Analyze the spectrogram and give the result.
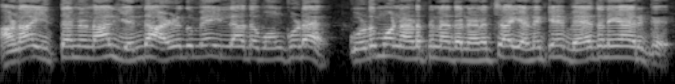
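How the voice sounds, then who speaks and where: A cold father sparrow in a cartoon, voiced by a man, curt and dismissive toward his family. The voice sits high for a man. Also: fairly even intonation, unhurried. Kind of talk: cartoon voice acting.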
